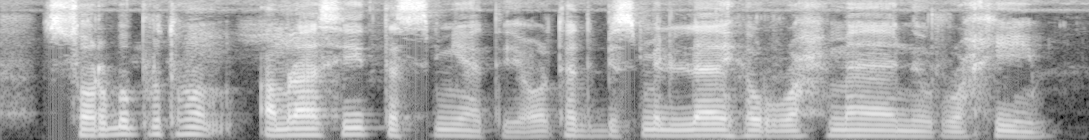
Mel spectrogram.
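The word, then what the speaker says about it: بِسْمِ اللّٰهِ: আলিফ টান রাখবো শুধু আর কেউ কেউ বিসমিল্লাহকে বিকে বে উচ্চারণ করে বিসমিল্লাহ তো কাসরা অর্থাৎ জের আনতে হবে ক্লিয়ারলি বিসমিল্লাহির রাহমানির রাহিম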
